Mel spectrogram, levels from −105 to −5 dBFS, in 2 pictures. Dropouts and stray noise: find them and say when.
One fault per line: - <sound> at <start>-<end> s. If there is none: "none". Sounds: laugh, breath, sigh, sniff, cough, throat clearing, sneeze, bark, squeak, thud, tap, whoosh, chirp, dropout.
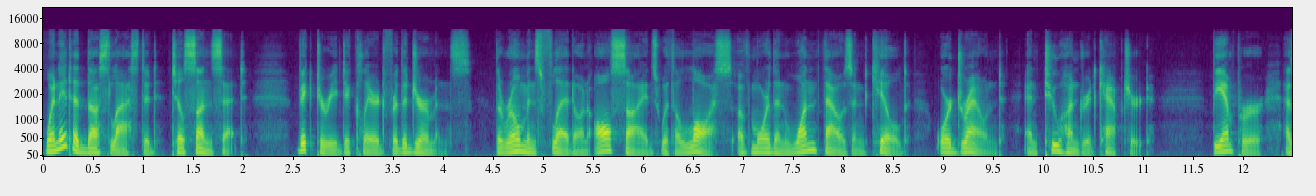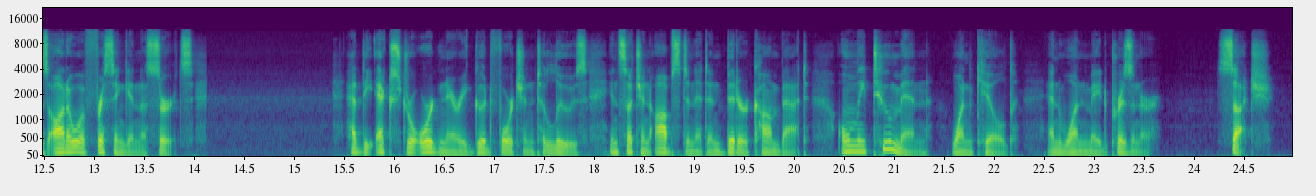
none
